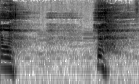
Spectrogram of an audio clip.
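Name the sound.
yawn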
